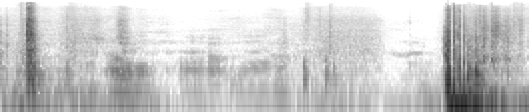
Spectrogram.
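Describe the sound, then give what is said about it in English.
Someone speaks briefly, then car door locks engage with a loud mechanical clunk at the end, after an earlier short click. “We have to lock the door because we can't see outside and we don't want some creepy ass dude coming up.”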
